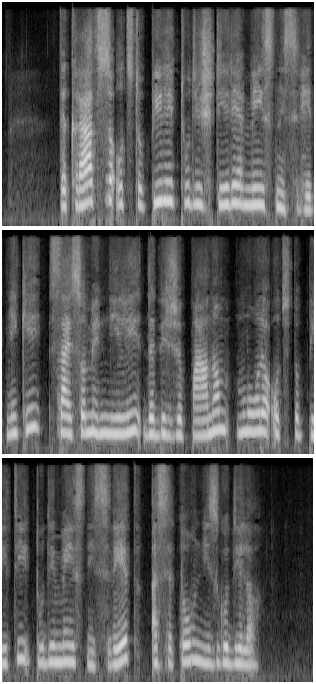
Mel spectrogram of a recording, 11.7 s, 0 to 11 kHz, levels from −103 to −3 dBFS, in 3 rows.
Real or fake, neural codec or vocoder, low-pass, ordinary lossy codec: fake; codec, 16 kHz in and 24 kHz out, 0.6 kbps, FocalCodec, streaming, 4096 codes; 9.9 kHz; AAC, 32 kbps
